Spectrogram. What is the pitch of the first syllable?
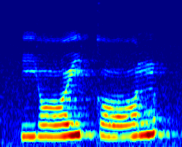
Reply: rising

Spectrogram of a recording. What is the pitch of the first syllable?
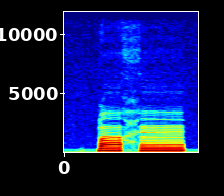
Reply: high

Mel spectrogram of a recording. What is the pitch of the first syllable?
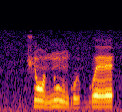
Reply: falling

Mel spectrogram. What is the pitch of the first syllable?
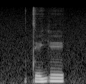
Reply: rising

